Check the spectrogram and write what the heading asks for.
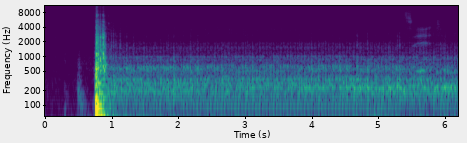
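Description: A car's trunk lid slams shut with a sharp bang about a second in. A plastic sparkling-water bottle standing on the car's metal roof then buzzes steadily against the roof, set vibrating by the slam.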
